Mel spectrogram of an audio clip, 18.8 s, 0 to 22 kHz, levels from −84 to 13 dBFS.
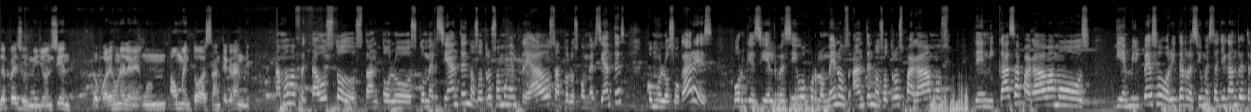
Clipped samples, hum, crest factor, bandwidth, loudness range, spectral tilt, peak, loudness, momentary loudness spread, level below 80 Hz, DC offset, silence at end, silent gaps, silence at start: under 0.1%; none; 14 dB; 17 kHz; 2 LU; -4 dB/octave; -4 dBFS; -19 LUFS; 6 LU; -40 dBFS; under 0.1%; 0 s; none; 0 s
